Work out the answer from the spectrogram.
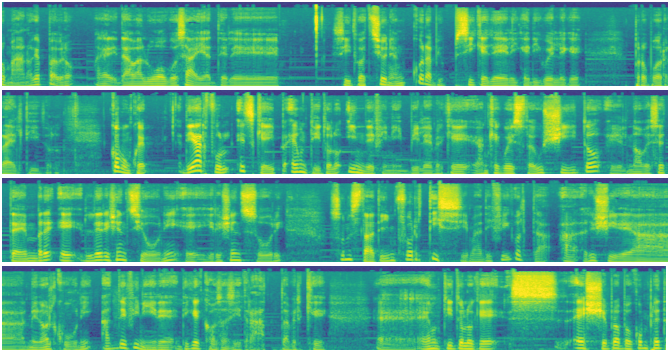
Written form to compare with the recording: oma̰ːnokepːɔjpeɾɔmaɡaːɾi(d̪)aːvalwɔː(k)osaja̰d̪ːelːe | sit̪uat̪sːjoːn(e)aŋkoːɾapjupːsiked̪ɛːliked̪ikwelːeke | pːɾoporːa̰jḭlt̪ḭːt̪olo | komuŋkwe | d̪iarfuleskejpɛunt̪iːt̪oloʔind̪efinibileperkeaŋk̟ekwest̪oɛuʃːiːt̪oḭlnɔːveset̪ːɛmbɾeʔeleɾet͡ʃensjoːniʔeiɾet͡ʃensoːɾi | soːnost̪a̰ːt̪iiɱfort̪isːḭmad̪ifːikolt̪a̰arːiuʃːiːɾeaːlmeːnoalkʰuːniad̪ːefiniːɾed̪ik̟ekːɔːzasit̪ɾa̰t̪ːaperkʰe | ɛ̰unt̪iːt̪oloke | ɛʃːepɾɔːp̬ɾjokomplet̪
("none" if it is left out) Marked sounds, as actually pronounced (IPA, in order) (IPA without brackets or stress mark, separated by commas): d̪, ɡ, i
